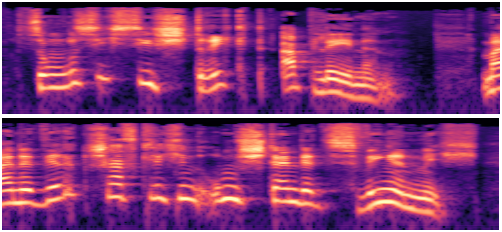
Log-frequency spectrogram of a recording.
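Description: Aging stage actress, haughty, bitter, sharp-tongued, theatrical, very animated pitch, unhurried, radio play. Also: female voice, breathy edge, exaggerated voice. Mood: cold, formal reading. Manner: theatrical, haughty, deliberate delivery. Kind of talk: radio drama dialogue acting.

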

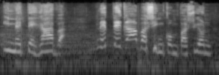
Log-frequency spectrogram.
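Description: Female ex-prisoner, slow emphatic testimony, slightly high anguished voice, radio drama narration, faint music. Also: animated. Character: tortured miners' activist woman recounting her imprisonment. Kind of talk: dramatised first-person narration.

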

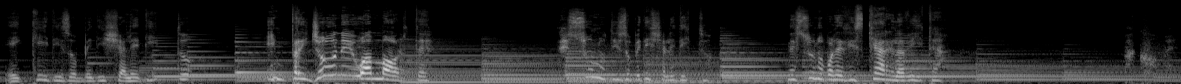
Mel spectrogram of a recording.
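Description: A woman performing theatrical narration as a stage storyteller, emphatic and dramatic, with deliberate pauses and hushed drops. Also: mid-range voice, big pitch swings. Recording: hall reverb with piano music behind. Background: piano music.

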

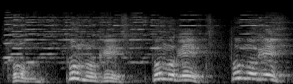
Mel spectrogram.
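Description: A man's voice: high-pitched, very animated, slow pace, reverberant, music in the background, full character voice. A man playing a good-natured older craftsman with a Bavarian accent, coaxing and grumbling, in a children's radio play. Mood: coaxing, scolding.

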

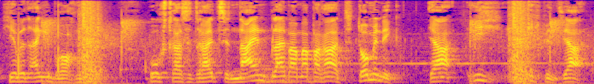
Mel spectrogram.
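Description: An actor playing a cynical, driven investigator in a radio crime drama, curt, biting and insistent. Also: male voice, fairly high pitch, moderate pace, over loud music, natural voice. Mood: urgent, dictating. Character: sick, driven male investigator, cynical and bitter. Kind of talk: modern German radio crime drama acting.

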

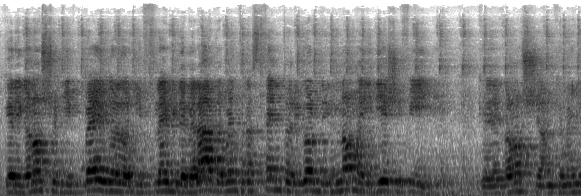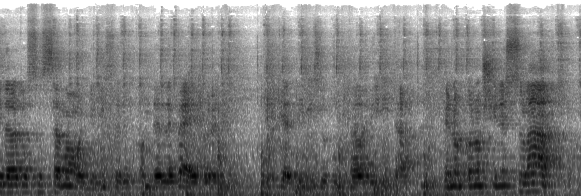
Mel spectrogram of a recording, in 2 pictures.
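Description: In a very echoey theatre, picked up from a distance, a male actor plays a brooding, bitter policeman, son of a shepherd. His voice is on the high side for a man. He declaims his stage monologue with rhetorical repetition and weighty pauses. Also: steady tone, natural voice. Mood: earnest, bitter. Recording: very echoey theatre, distant mic, faint noise.

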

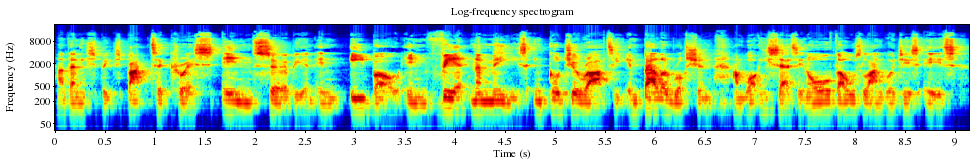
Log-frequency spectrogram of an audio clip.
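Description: Deep-voiced man storytelling, roomy echo. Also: a little slow, few pauses, bright, forceful tone. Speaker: storyteller, solo performer. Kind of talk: intense scripted spoken-word narration in English. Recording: echoey, roomy sound.

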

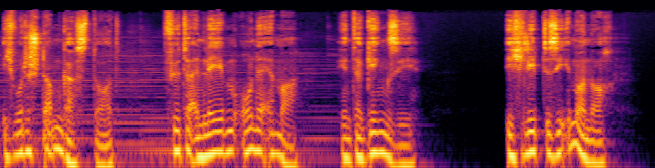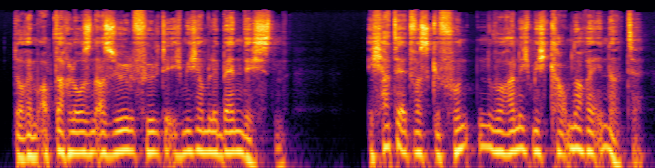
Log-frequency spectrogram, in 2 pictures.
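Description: A man's voice: medium pitch, normal speed, darkish tone, slightly rough, soft background music, lightly acted. An actor narrating as a weary young man in a German radio drama. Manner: subdued, reflective. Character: weary young man telling his own story.

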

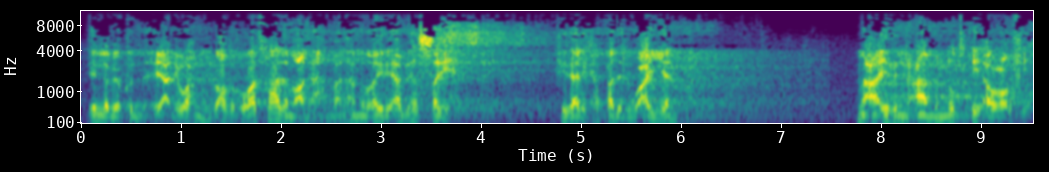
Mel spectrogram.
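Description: A man's voice: medium pitch, fairly bright tone. A man explaining hadith in a lesson, restating each point in several ways. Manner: explanatory, repeats phrases. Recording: echoey hall, faint noise.

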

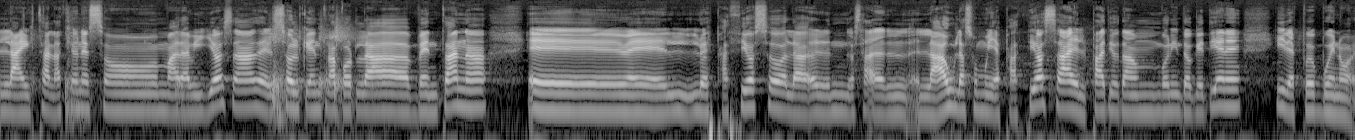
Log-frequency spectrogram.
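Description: A woman's voice: on the low side, fairly bright tone, clear, resonant tone. A woman, a mother of two, speaking as a guest in a radio interview, rambling with enthusiastic praise. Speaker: parent guest.

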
